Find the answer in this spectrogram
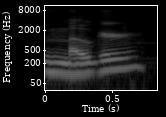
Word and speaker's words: Mogre: Yeah, it it it it's pronounced Mogurt.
